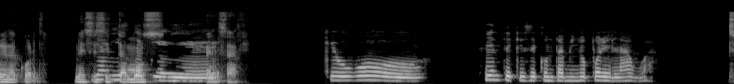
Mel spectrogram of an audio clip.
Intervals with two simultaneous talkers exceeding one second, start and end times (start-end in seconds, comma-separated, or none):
0.9-2.3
